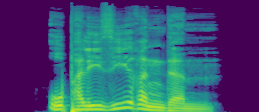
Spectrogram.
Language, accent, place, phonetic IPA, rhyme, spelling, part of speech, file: German, Germany, Berlin, [opaliˈziːʁəndəm], -iːʁəndəm, opalisierendem, adjective, De-opalisierendem.ogg
- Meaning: strong dative masculine/neuter singular of opalisierend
